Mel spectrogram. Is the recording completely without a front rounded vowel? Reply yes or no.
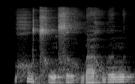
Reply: yes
